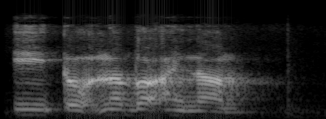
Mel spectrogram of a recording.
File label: How are you?, Kuki; Eto naba I nam?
